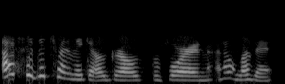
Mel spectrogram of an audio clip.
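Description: A woman's voice: mid-range voice, big pitch swings, racing. Candid woman chatting over phone-like sound. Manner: candid, joking, profane. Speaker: host. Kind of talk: casual chat. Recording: thin, phone-like narrowband sound.

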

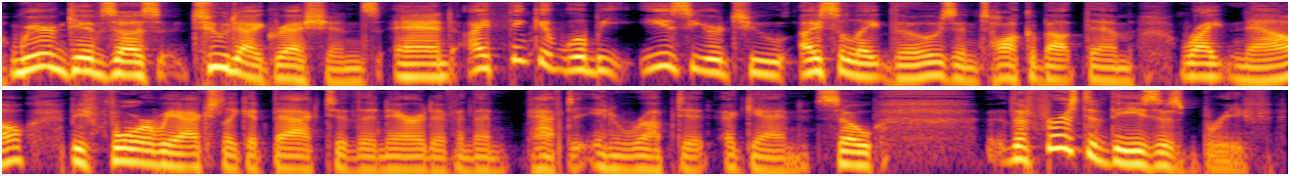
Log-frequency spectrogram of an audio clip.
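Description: A man's voice: mid-range voice, no room sound, studio quality. A man co-hosting a book podcast, methodically summarizing and reflecting on a novel's chapters. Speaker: podcast co-host. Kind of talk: casual book discussion.

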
